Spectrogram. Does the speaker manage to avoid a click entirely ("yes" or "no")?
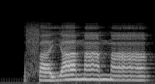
yes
